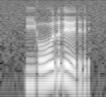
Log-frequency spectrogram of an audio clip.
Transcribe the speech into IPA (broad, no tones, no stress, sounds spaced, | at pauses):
j oː r e r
